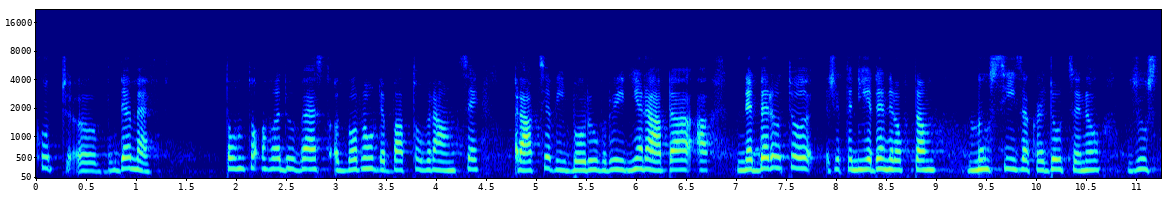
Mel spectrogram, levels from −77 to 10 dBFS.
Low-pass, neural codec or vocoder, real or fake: 7.2 kHz; codec, 16 kHz, 1.1 kbps, Voila-Tokenizer; fake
